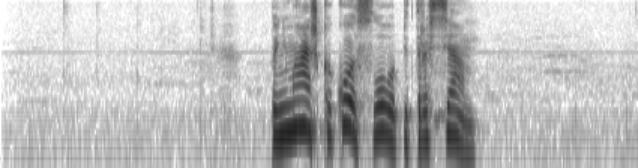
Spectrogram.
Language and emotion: Russian, angry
